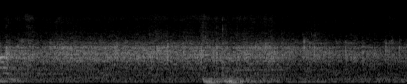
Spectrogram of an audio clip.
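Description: Studio audience laughing and cheering as a crowd, heard through a television speaker.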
